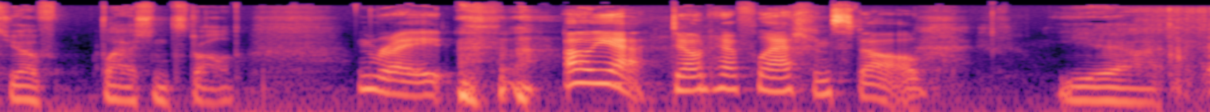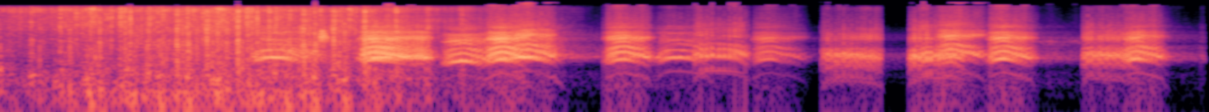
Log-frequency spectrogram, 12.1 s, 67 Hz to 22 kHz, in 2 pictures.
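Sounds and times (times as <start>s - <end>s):
speech: 0.0s - 6.2s
rustling: 5.6s - 8.5s
crows cawing: 6.8s - 12.0s.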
